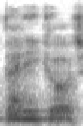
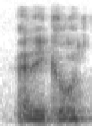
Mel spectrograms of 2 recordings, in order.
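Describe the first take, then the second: First: High, soft, condescending praise falling away; patronising. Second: Soft, high and mocking praise; patronising. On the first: Retold or imitated. Sergeant belittling the speaker after his session, patronising. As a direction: talk down to him sweetly. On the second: Sergeant mocking the speaker's police talk, patronising. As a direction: pat him on the head with it. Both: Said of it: "He was patronising me".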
